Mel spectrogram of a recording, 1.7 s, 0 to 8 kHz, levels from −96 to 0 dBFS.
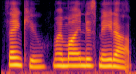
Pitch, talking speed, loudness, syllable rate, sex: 235 Hz, 245 wpm, -17 LUFS, 4.7 syllables/s, female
